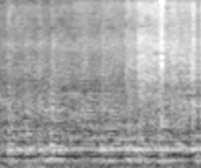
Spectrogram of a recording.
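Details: Wild bees at a beehive deep in a forest during the late-season honey harvest: a steady, continuous droning hum with a low fundamental and a clear overtone, holding even throughout, with faint rustling hiss behind.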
